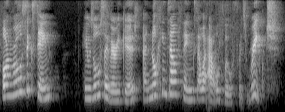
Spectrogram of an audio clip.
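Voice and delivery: put-on bright, lively read-aloud to children; story reading. A narrator's reading. Teacher reading a picture book to her class, bright and lively.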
